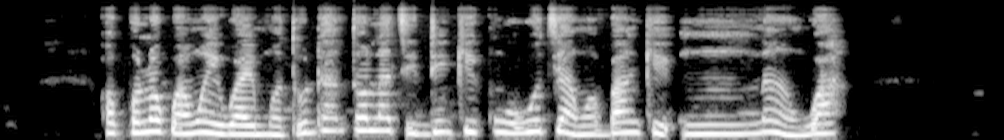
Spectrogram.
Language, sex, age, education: Yoruba, female, 30-45, tertiary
